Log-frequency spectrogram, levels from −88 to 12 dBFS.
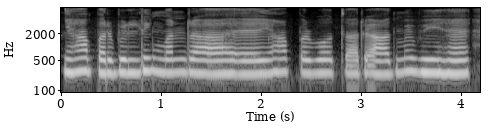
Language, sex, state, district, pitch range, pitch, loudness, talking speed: Hindi, female, Jharkhand, Palamu, 245-260 Hz, 255 Hz, -13 LUFS, 185 wpm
